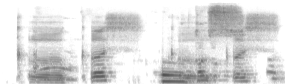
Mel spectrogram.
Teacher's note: all of these U's kind of got that creaky sound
